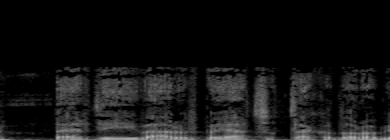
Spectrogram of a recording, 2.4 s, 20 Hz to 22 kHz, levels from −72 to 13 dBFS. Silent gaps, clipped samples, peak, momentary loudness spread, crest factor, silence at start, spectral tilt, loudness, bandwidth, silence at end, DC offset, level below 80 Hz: none; under 0.1%; -4 dBFS; 7 LU; 18 dB; 0 s; -5.5 dB/octave; -23 LUFS; 11.5 kHz; 0 s; under 0.1%; -38 dBFS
